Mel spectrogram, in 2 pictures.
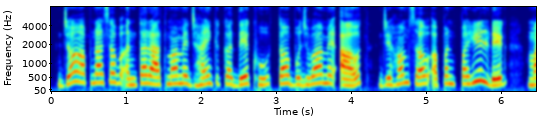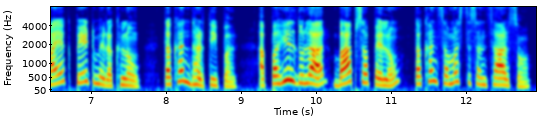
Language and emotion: Maithili, neutral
